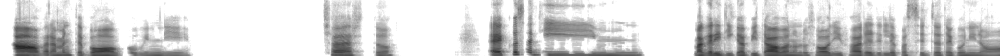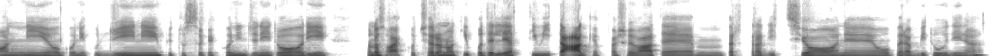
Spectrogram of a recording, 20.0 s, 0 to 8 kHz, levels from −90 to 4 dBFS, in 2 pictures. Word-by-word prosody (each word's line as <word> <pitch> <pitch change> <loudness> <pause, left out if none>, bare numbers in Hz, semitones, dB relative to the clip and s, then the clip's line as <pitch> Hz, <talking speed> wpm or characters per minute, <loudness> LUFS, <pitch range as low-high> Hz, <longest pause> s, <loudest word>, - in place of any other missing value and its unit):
Ah, 190 -5 +14
veramente 180 +2 -2
poco, 175 -1 +4
quindi 170 -1 -11 1.3
Certo, 180 -4 0 0.9
e 220 0 +7
cosa 300 -1 0
ti 205 -4 -6
mhmm, 175 -1 -7 0.5
magari 205 +3 +5
ti 195 -2 -8
capitava, 185 0 +5
non 175 -1 -4
lo 175 - -8
so, 175 0 0
di 175 0 -8
fare 175 0 0
delle 170 +1 -8
passeggiate 175 0 -8
con 175 0 -7
i 175 - -6
nonni 175 +1 -5
o 175 0 -5
con 175 0 -11
i 170 -1 -10
cugini, 180 +2 -3
piuttosto 180 -1 -14
che 175 0 -14
con 180 0 -6
i 180 - -4
genitori, 175 0 -3 0.4
non 180 - -6
lo 185 - +3
so, 175 - -9
ecco, - - -3
c'erano 180 +1 -2
tipo 175 0 -8
delle 170 0 -1
attività 175 +1 +4
che 165 -2 -15
facevate, 170 0 -3
mhmm, 165 -1 -13
per 170 +2 -9
tradizione 175 0 -5
o 170 0 -7
per 170 +1 -7
abitudine? 165 +2 -8
175 Hz, 140 wpm, -24 LUFS, 170-180 Hz, 1.3 s, Ah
